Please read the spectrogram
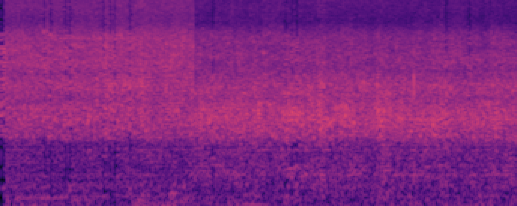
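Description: Raw minced meat sizzling steadily in hot oil in a frying pan over a high gas flame, a continuous even hiss.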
